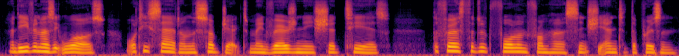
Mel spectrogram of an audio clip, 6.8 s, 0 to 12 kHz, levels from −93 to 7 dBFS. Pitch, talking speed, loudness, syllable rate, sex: 170 Hz, 230 wpm, -19 LUFS, 6.0 syllables/s, female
